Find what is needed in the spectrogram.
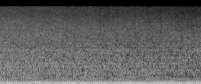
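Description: Electronic trance music: a wash of white noise fills the whole range over a sustained deep bass tone, with no clear beat.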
